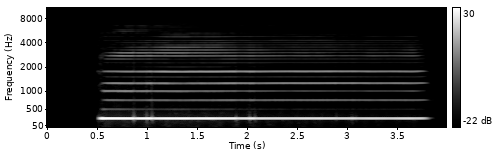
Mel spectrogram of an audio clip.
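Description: A single sustained clarinet C note, played on the upper joint alone, held steadily for about three seconds, clear and reedy with a bright tone.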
